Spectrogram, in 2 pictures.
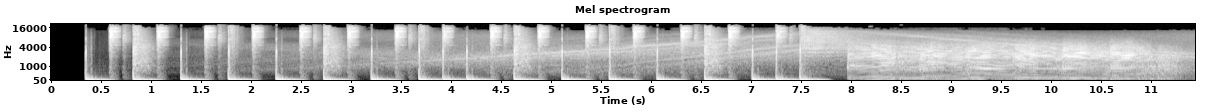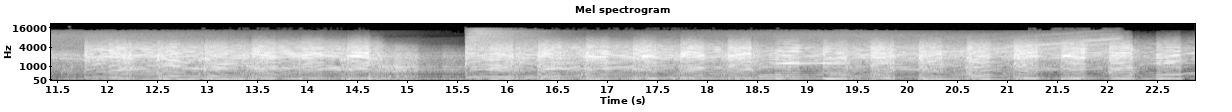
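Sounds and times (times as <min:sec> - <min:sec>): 
bass: 0:01.8 - 0:22.8.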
